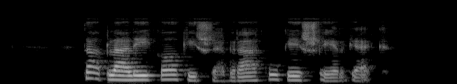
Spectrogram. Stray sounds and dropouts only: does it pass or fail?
pass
